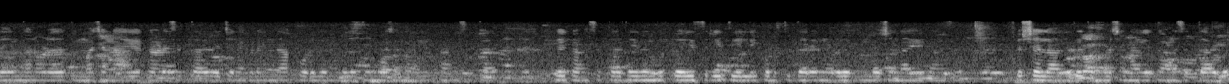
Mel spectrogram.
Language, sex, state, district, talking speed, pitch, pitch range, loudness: Kannada, female, Karnataka, Chamarajanagar, 40 wpm, 190 Hz, 185-195 Hz, -19 LUFS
